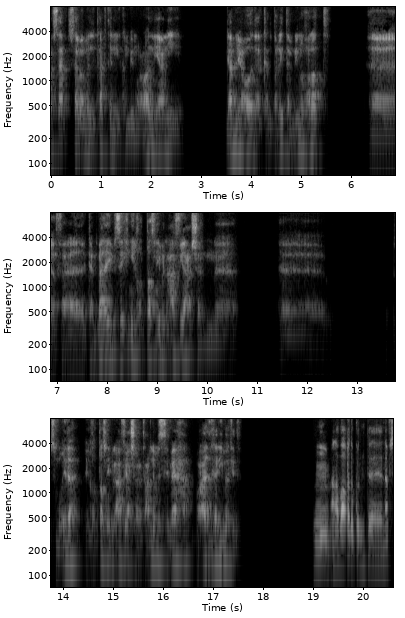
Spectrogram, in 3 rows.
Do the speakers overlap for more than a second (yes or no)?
no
